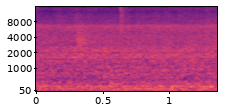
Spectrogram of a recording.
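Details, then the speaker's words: Vulcan twin convection oven, the intermittently working unit, turned on at 150. Steady low hum and airy rumble, no knocks or scraping, hot air felt: blower running normally (a switch looks baked). "Oo, I can feel the hot air. So, yeah, it's turning on. So, I already know that's working."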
